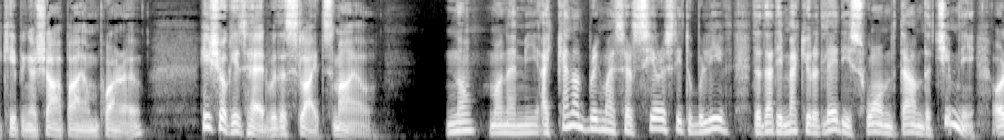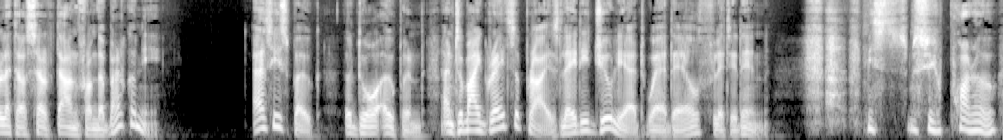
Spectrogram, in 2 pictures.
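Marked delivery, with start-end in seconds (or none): 4.5-11.7 put-on higher, accented detective voice; Poirot. Detective confiding little ideas to Hastings, higher accented voice. Poirot's dialogue in narrated story. 18.7-20.0 high, breathless lady; somewhat breathless. A narrator's reading. Lady arriving to see the detective, somewhat breathless. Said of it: "she said somewhat breathlessly".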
